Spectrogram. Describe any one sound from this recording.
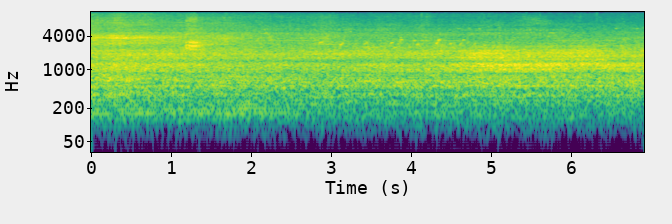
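Town traffic rumbles steadily in the distance.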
